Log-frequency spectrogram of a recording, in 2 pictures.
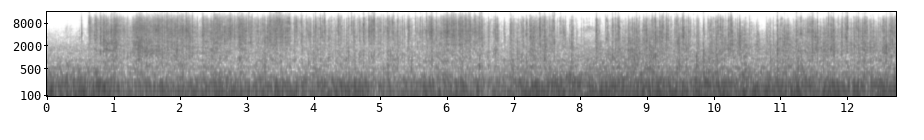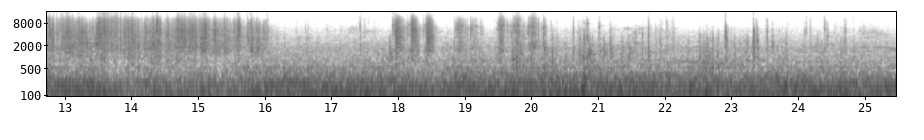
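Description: Plastic window-tint film crinkling and rustling as a large sheet is handled and pressed against the windshield: a continuous rustling hiss for the first two-thirds, then scattered sharp crackles. A steady low hum runs underneath.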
